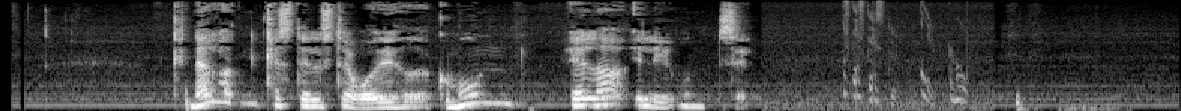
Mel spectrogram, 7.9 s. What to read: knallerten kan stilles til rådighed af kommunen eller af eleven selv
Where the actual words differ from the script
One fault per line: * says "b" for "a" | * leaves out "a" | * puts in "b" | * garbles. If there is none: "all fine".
* leaves out "af"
